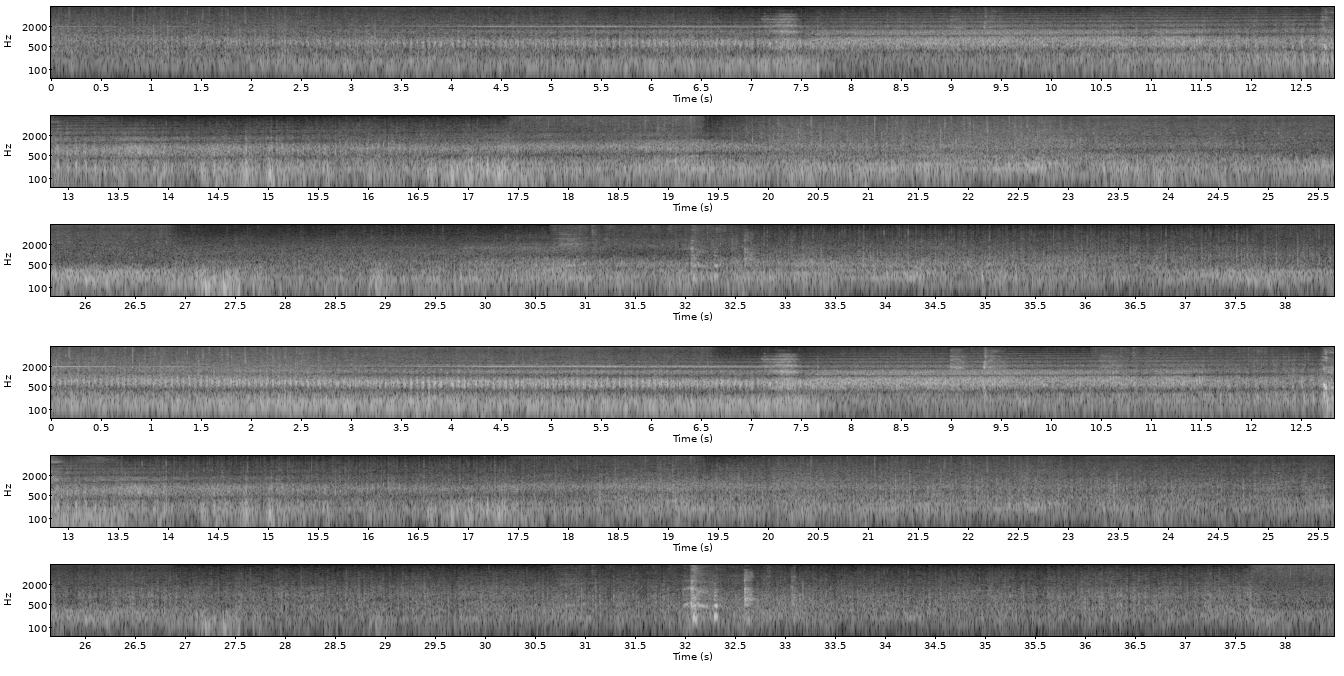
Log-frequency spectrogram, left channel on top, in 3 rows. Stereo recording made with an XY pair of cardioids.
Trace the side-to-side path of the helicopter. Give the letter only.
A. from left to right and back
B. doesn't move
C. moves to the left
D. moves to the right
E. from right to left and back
C.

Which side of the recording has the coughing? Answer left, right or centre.
right.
